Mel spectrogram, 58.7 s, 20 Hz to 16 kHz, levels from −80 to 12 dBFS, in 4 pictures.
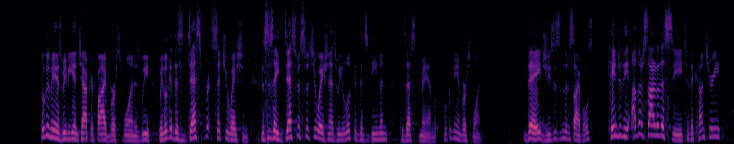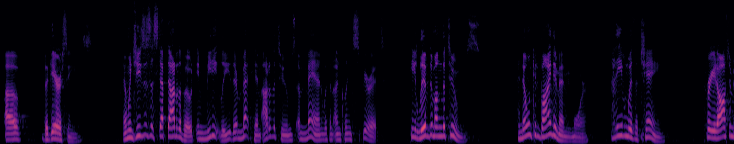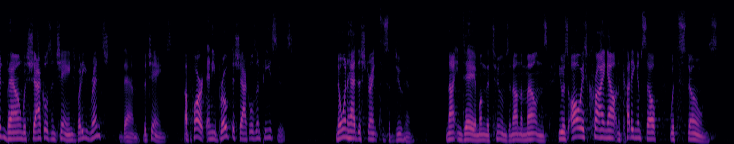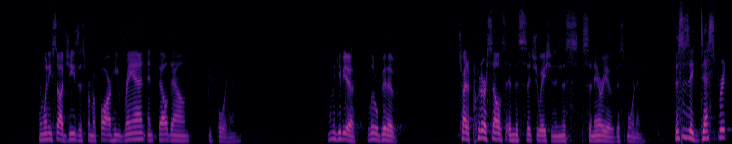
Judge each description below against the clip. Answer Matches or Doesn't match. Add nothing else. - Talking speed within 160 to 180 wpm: Doesn't match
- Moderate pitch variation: Doesn't match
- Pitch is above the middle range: Doesn't match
